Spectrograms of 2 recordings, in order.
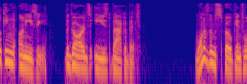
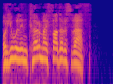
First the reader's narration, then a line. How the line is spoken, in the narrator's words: she snapped at them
